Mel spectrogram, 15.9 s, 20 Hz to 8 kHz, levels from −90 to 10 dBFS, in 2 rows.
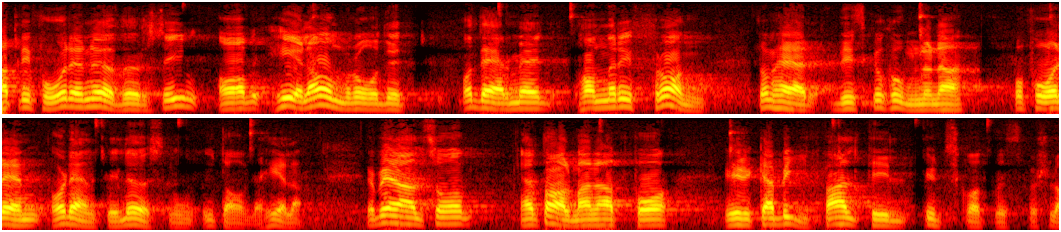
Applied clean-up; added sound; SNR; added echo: neural mask model Resemble Enhance denoiser.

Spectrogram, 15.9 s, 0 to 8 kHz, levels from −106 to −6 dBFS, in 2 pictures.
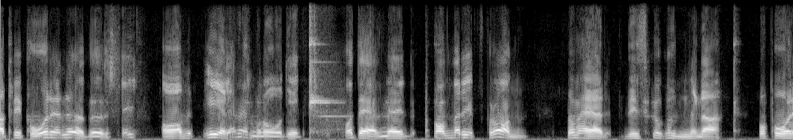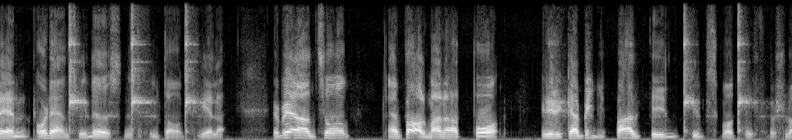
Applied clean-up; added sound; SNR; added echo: neural diffusion model UNIVERSE++.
